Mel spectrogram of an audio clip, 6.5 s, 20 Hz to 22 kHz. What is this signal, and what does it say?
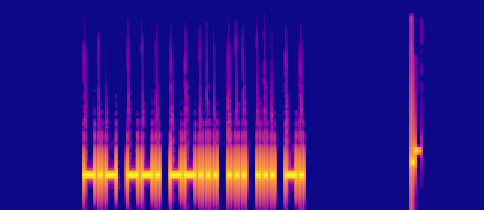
Morse code, heard as a keyed tone, about 25 wpm, 700 Hz. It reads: KG7SSN
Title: USA Call Signs - 6 Characters - 2x Character Spacing - 25wpm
